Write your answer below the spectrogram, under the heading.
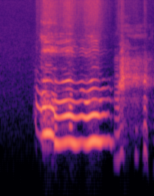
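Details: Buford, a dog, romping and singing: one long wavering, moaning howl lasting about a second with rich overtones, slightly falling then steady, followed by brief clipped voice-like sounds.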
